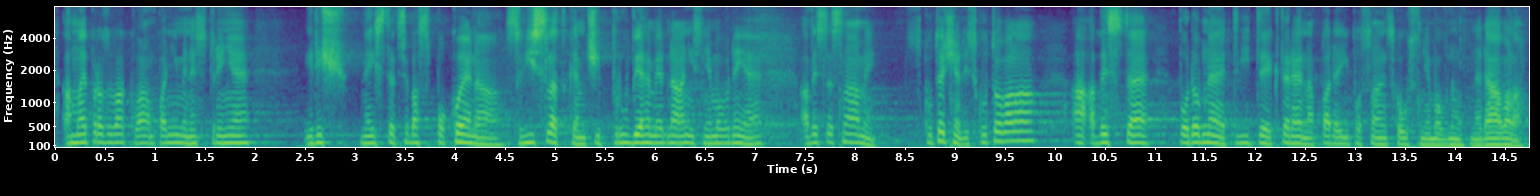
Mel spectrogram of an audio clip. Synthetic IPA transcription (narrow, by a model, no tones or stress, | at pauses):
ʔamojɛpɾozvakvaːmpaɲiːmɪnɪst̪ɾɪɲɛ | ɡdɪʃnɛjst̪ɛt̪r̝̥ɛbaspo̞ko̞jɛnaːsviːslɛt̪kɛmt͡ʃɪpɾuːbjɛɦɛmjɛdnaːɲiːsɲɛmo̞vnɪjɛʔabɪst̪ɛsnaːmɪ | skut̪ɛt͡ʃɲɛdɪskut̪o̞vala | ʔaʔabɪst̪ɛpo̞do̞bnɛːt̪viːt̪ɪkt̪ɛɾɛːnapadajiːpo̞slanɛt͡sko̞wsɲɛmo̞vnunɛdaːvala̰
